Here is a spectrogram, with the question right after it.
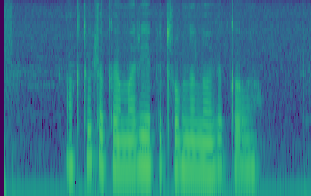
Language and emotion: Russian, neutral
